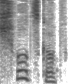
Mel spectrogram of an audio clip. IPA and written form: ˈʃwɔrtskɒf (Schwarzkopf)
